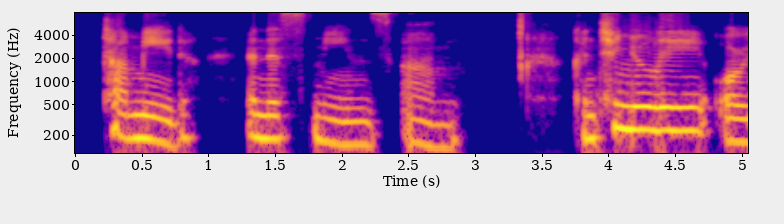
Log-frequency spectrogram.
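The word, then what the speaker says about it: תָּמִיד: It's going to be on the last syllable, so this is mead, tamid, and this means continually or eternally.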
